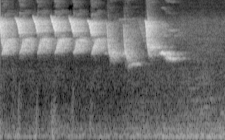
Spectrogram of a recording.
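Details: White-crowned forktail in the morning, recorded as a lure sound while calling actively: a rapid series of about seven sharp, high, piercing notes, repeated evenly, ending in a longer downslurred whistle, with a faint low hum behind.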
